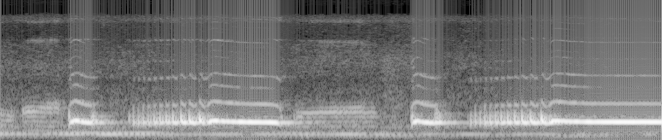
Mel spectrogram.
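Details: Puter pelung dove cooing on a lure recording for training: two phrases, each a quick rising note, a rolling warble, then a long steady tone, over a soft low background hum.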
